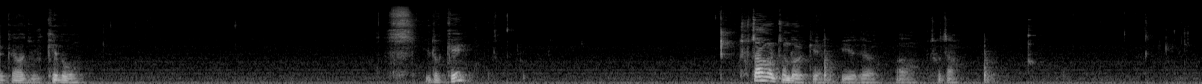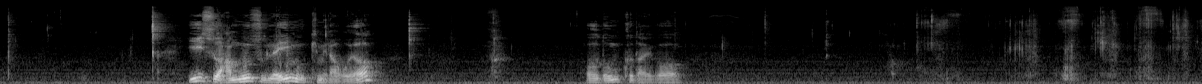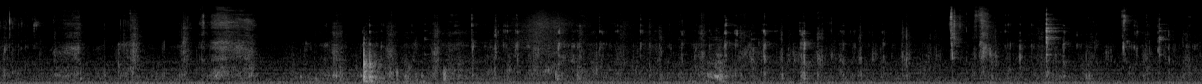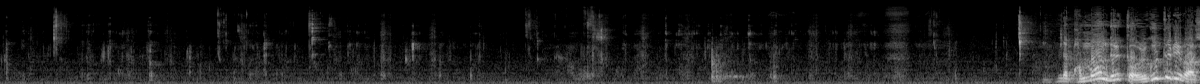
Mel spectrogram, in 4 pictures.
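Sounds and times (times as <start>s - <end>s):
person chewing lettuce: 11.2s - 13.7s, 20.1s - 46.6s.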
